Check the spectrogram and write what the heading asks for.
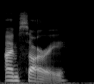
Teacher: So, if you drop your phone, you say, I'm sorry. with a flat falling tone. You're admitting a mistake.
